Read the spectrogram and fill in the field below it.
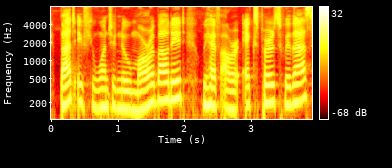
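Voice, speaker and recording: This woman speaks with a German accent at a moderate pace, her pitch fairly low and her tone dark and mellow. The recording is very clean, with a silent background. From Germany. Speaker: youth researcher. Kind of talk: conference presentation. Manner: hesitant, with many fillers.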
